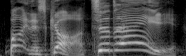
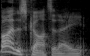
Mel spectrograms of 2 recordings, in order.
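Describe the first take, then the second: First: It is read in a lively voice. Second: It is read in a flat voice.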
